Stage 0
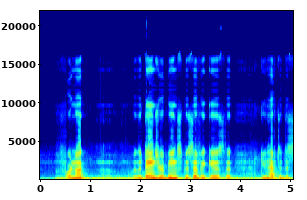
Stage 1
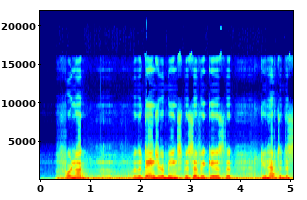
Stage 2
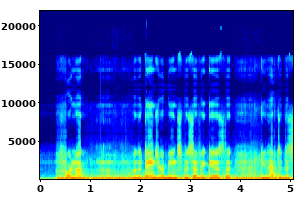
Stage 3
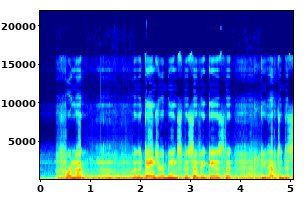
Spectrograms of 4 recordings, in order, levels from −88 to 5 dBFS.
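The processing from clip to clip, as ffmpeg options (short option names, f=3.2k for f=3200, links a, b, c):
-af "agate=range=-10dB:threshold=-39dB:ratio=16:detection=peak,alimiter=level_in=15.5dB:limit=-1dB:release=50:level=0:latency=1,volume=-1dB"
-af "acompressor=threshold=-20dB:ratio=4,volume=2dB"
-af "aecho=1:1:3.6:0.55,volume=2dB"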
